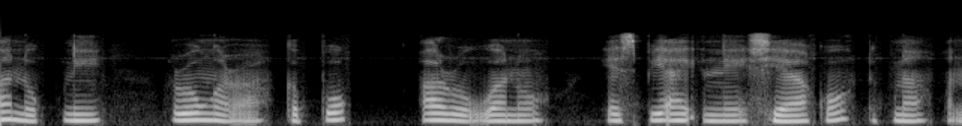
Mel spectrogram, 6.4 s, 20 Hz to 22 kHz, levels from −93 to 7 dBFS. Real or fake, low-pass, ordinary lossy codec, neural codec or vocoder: real; 7.2 kHz; none; none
